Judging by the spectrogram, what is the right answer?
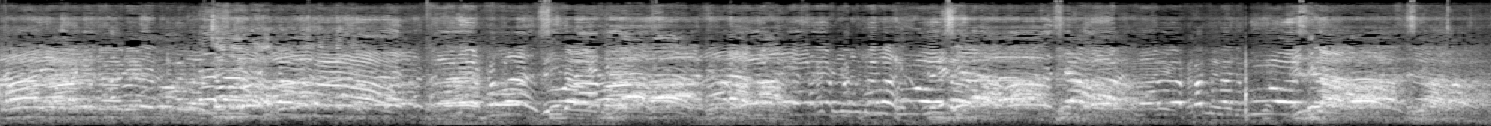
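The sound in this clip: A large crowd at a religious gathering chants the slogan Tajdar-e-Khatm-e-Nabuwwat, loud massed voices roaring continuously with repeated swells and shouted bursts throughout.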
